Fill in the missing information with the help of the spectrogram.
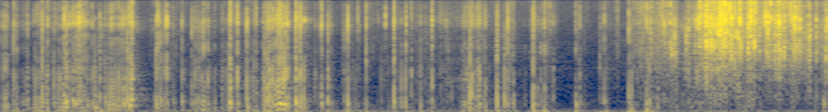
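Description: A small black glossy crocodile-embossed faux leather handbag, hollow and apparently empty, is scratched and rubbed with long nails close to the microphone. Fast, dense scratching and crinkling with a low, boomy body rises and falls, ending in brighter hissing rubs.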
